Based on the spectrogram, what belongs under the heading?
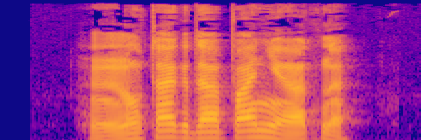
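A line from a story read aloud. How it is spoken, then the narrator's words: Satisfied grunt. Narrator (Russian): удовлетворенно хмыкнул я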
